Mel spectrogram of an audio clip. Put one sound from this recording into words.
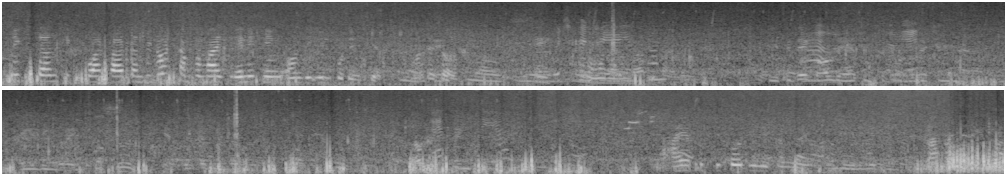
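Men talk nearby outdoors in a group.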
